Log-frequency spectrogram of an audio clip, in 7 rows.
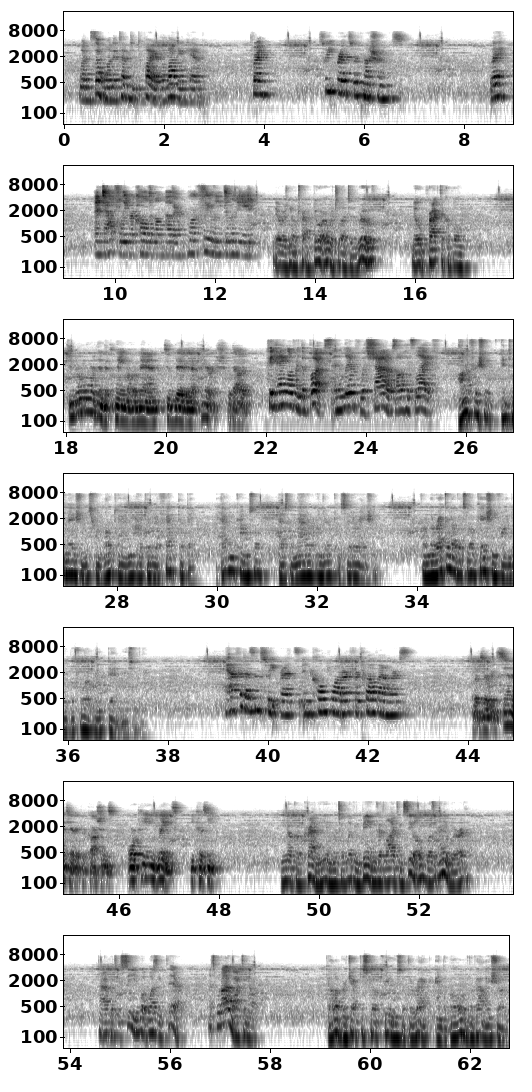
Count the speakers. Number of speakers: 7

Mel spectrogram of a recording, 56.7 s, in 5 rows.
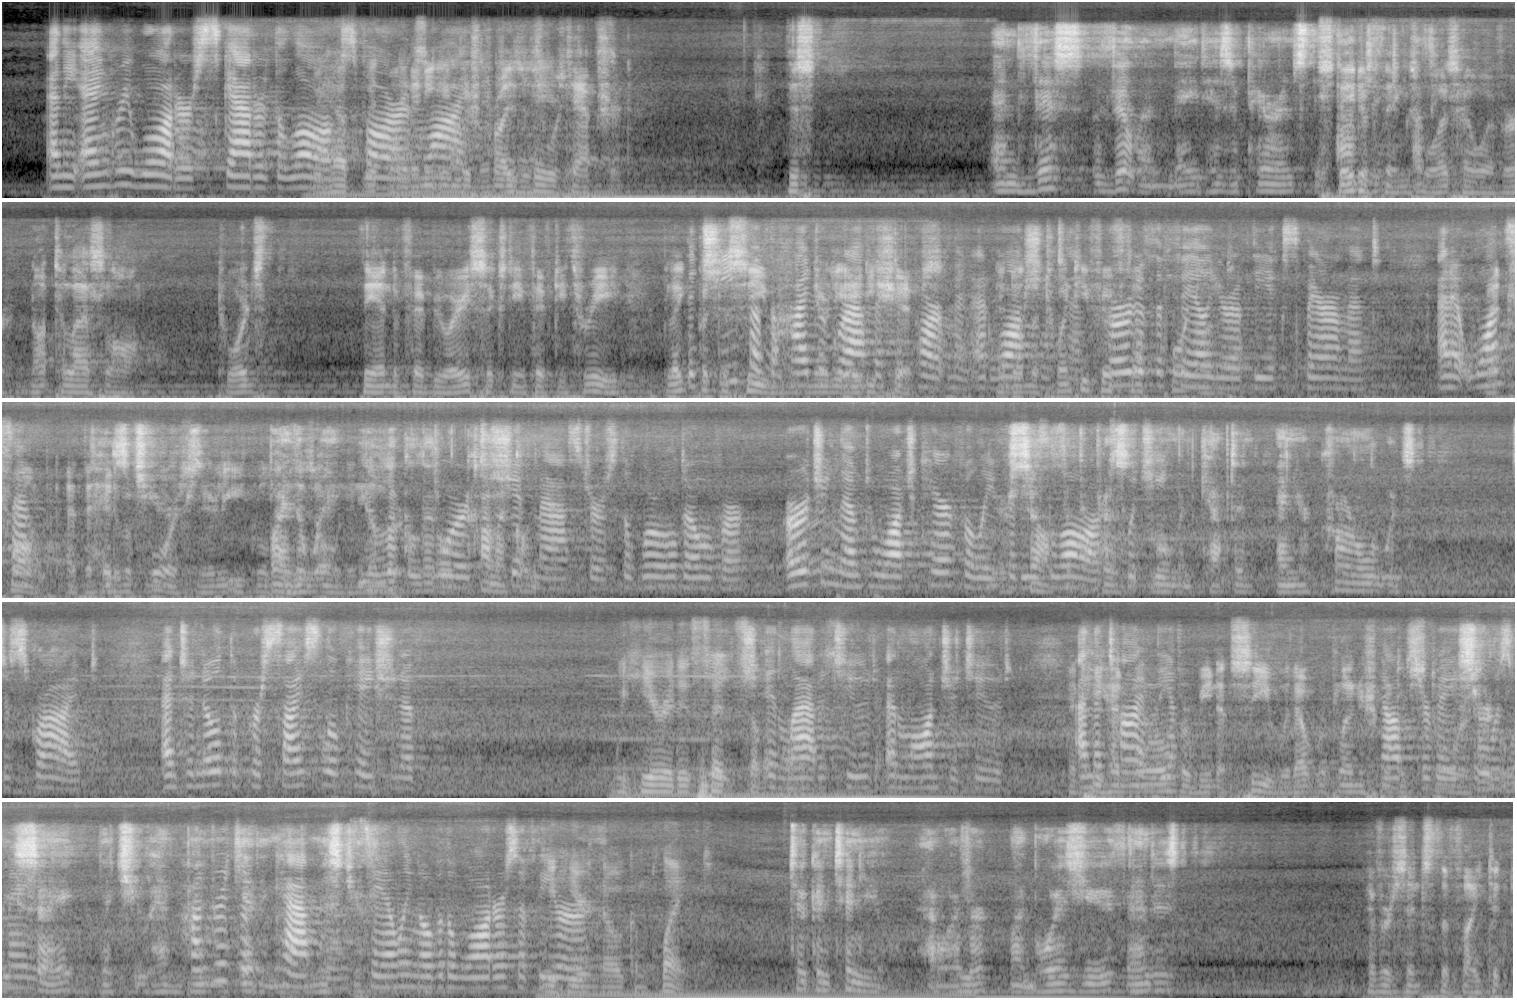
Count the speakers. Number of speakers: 4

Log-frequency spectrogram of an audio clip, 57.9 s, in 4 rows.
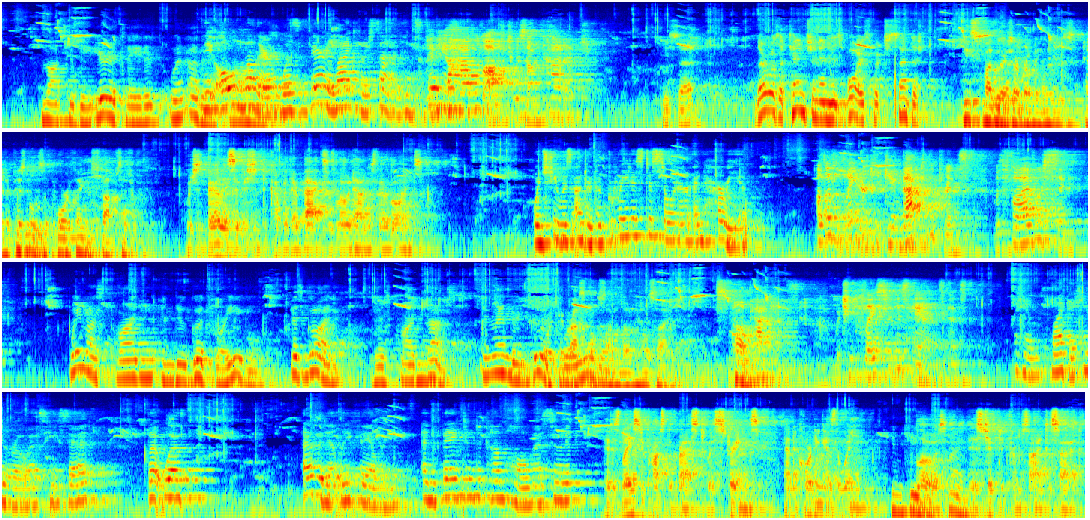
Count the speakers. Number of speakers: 7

